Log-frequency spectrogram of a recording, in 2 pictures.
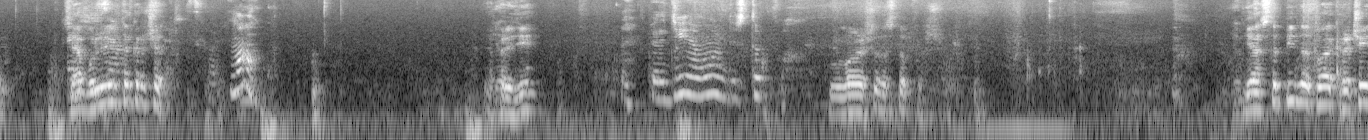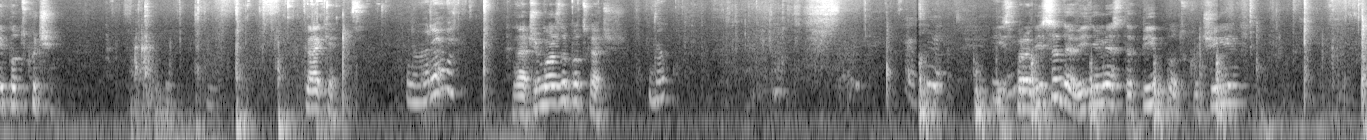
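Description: A boy speaks calmly and hesitantly, close by.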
